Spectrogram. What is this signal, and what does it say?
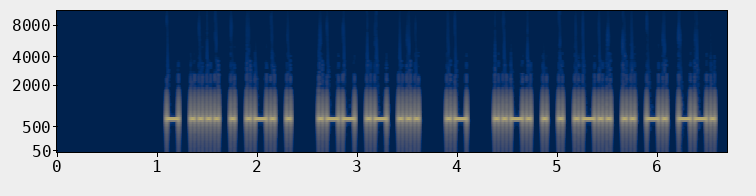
Morse code, heard as a keyed tone, about 30 wpm, 700 Hz. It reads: THERE WAS A FEELING
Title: Sentences from Top 1200 Words 30wpm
